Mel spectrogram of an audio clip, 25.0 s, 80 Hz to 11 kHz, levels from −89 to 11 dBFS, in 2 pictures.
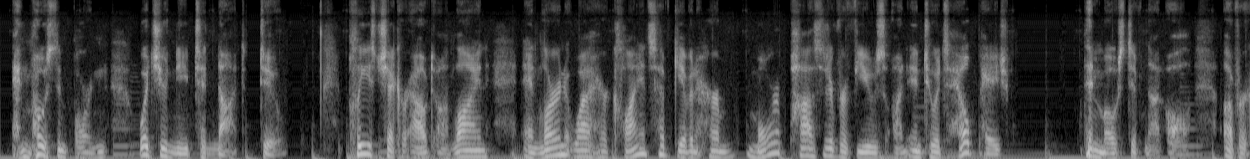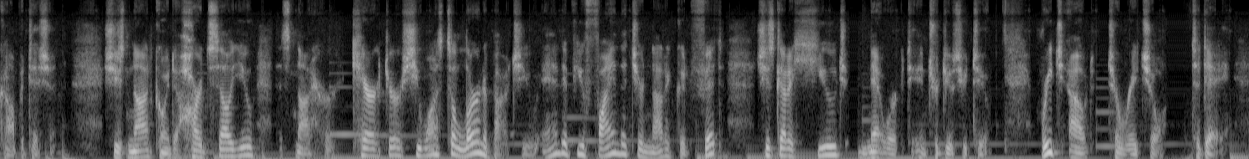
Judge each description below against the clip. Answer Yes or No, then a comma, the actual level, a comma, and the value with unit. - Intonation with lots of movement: Yes, wide, 6.5 semitones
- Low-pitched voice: Yes, low, 120 Hz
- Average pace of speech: Yes, average, 185 wpm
